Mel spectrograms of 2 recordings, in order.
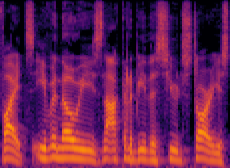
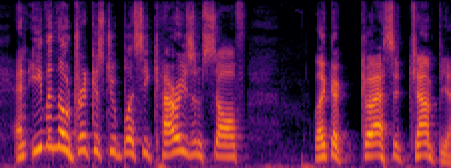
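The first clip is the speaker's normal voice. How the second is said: attempted South African accent, pitched up; 6 semitones higher than usual. Describing a fighter's classy manner, in a put-on south african accent. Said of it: "I'm trying to be South African with my accent there".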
